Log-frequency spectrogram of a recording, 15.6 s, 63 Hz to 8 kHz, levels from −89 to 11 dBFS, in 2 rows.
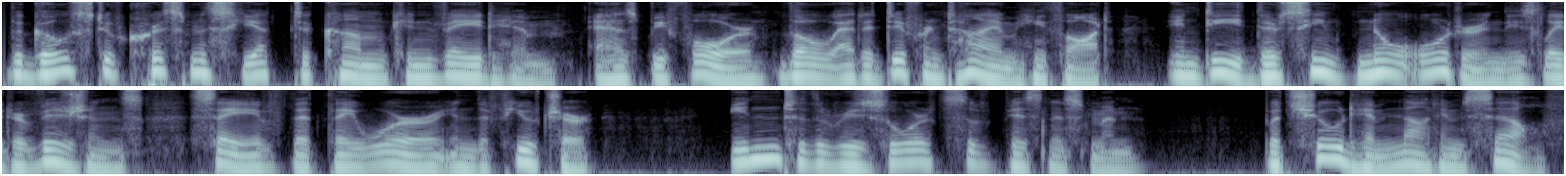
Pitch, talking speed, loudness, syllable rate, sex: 100 Hz, 165 wpm, -17 LUFS, 4.9 syllables/s, male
